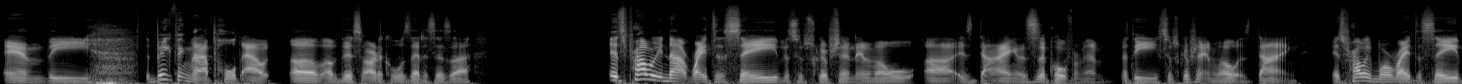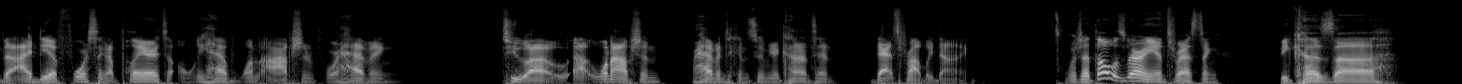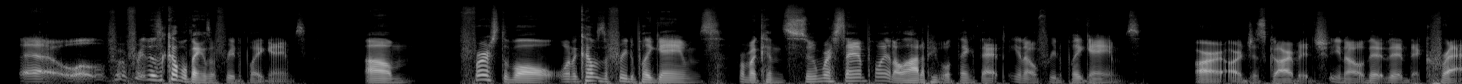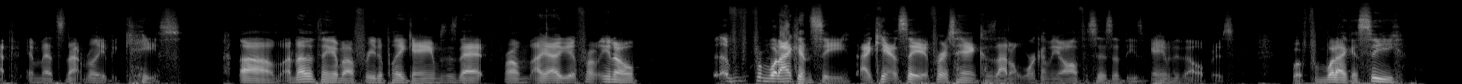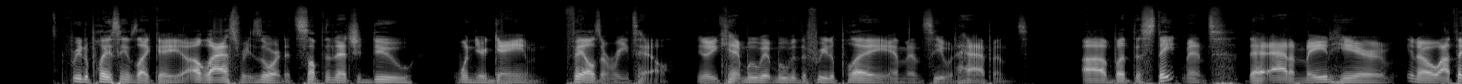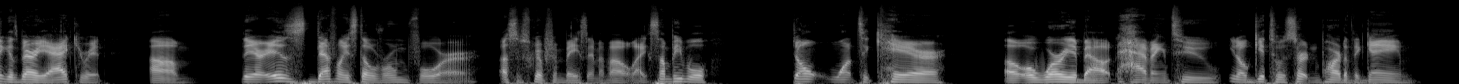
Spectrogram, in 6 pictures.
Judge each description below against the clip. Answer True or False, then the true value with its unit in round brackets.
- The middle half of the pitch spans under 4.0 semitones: True (3.4 semitones)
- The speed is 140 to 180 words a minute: True (175 wpm)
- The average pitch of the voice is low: True (100 Hz)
